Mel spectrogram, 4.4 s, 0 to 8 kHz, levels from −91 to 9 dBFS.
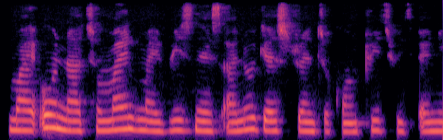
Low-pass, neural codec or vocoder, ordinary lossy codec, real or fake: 7.2 kHz; none; none; real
